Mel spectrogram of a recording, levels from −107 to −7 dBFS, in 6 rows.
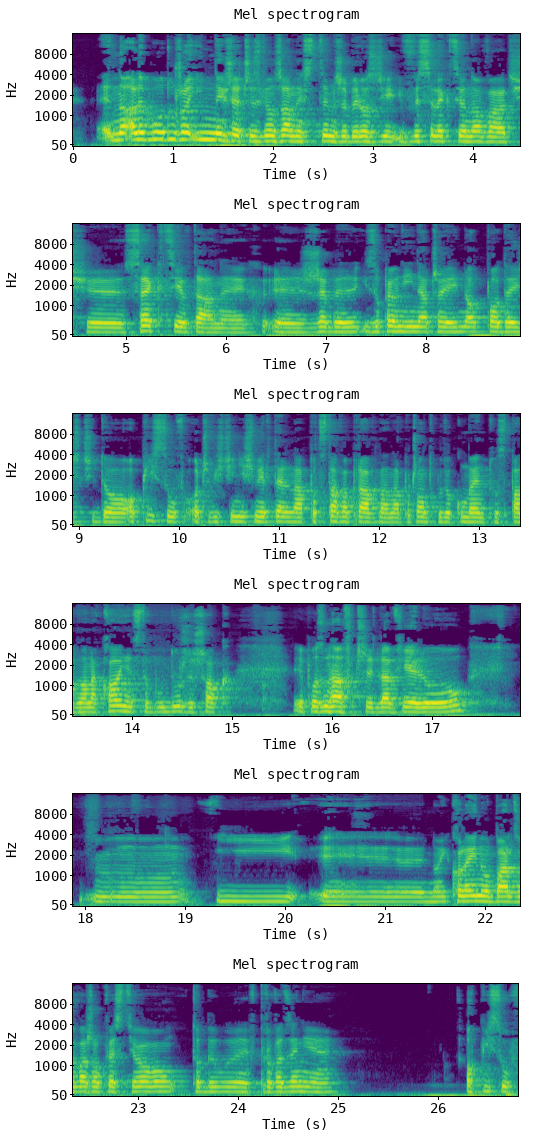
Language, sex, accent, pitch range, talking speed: Polish, male, native, 150-170 Hz, 110 wpm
